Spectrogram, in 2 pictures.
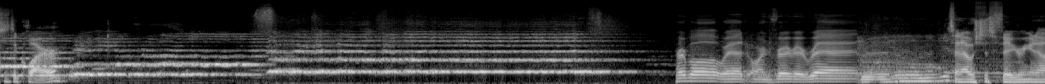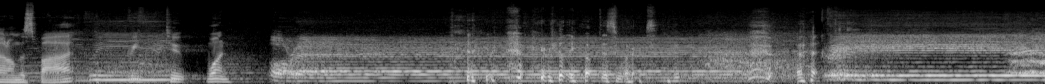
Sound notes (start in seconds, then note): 13.2 laughs; 17.2 people laughing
